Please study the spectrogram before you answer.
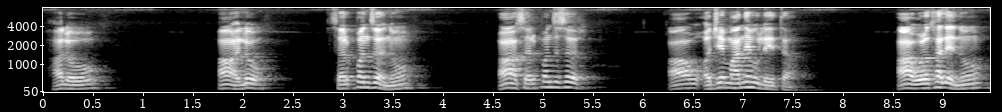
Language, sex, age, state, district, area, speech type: Goan Konkani, male, 30-45, Goa, Pernem, rural, spontaneous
